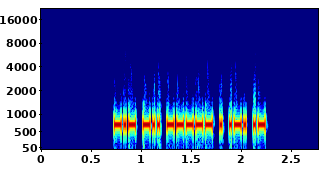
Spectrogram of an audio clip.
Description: Morse code, heard as a keyed tone, about 46 wpm, 700 Hz. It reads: KD0ERA
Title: USA Call Signs - 6 Characters - Repeated 2x - 50wpm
